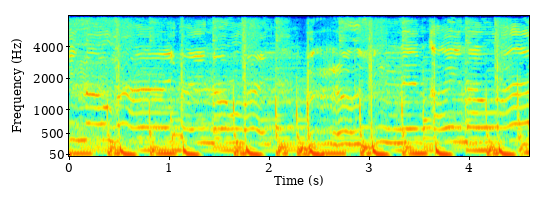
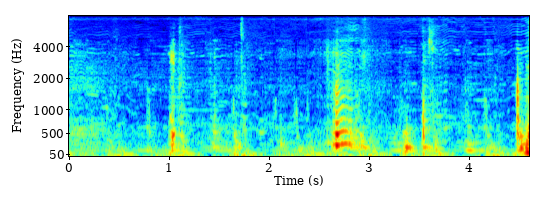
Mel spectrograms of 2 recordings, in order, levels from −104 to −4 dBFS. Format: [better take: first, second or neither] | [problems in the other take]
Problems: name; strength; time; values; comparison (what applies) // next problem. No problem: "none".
first | noise reduction (neural mask model DeepFilterNet 3)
